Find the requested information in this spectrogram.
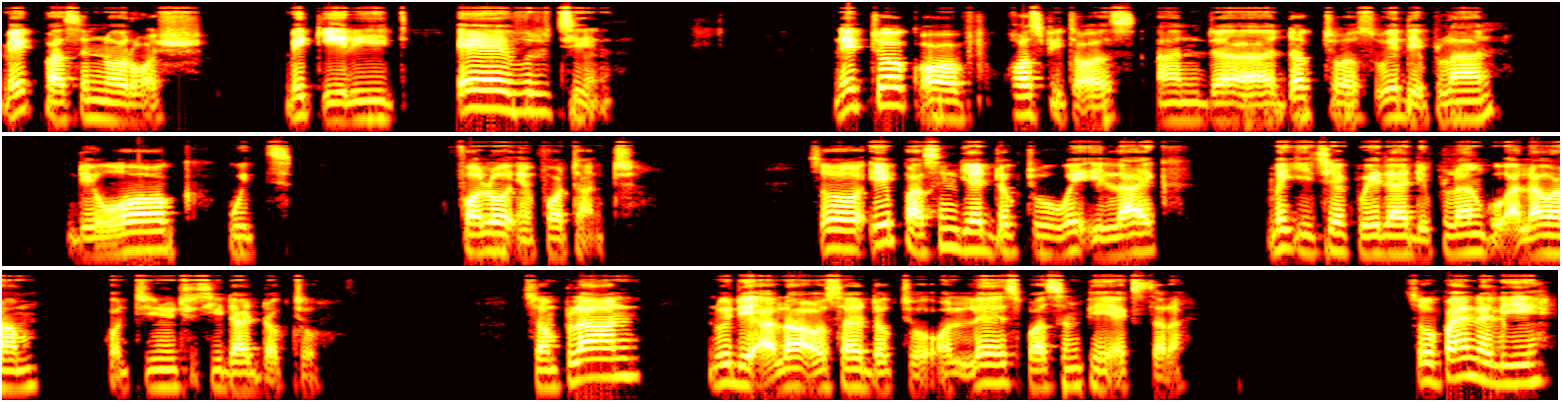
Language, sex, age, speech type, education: Nigerian Pidgin, male, 30-45, spontaneous, tertiary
